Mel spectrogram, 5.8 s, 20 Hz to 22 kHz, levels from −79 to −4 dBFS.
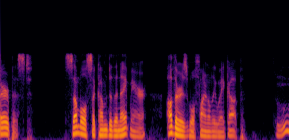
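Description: Nothing here sounds off: the speech runs along with no technical faults to point to anywhere in the clip.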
